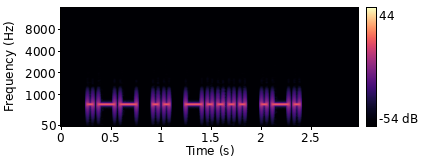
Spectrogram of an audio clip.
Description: Morse code, heard as a keyed tone, about 21 wpm, 700 Hz. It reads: WI6R
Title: USA Call Signs - 4 Characters - 6x Character Spacing - 22wpm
